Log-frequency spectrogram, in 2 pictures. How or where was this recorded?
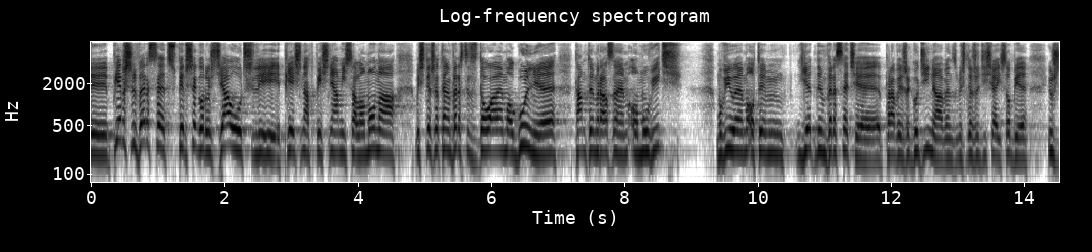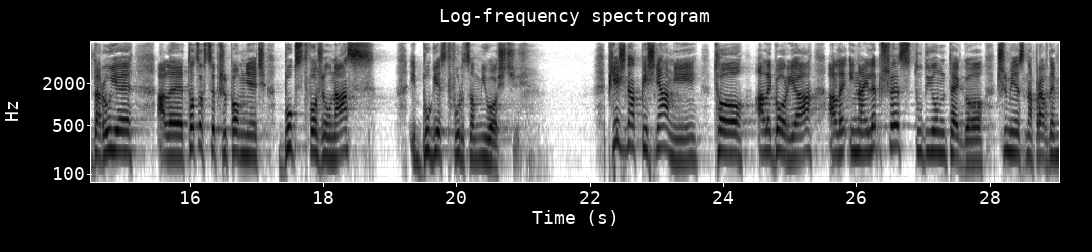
large echoing room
